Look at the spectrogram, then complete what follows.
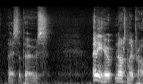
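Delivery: put-on character voice of an elderly elf. Voicing an old elf dismissing the adventurers: old elf voice. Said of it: "the old elf narrows his eyes and just goes".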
